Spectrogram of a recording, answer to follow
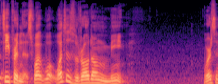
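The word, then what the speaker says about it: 로동: real name is not Nodong because that's a South Korean pronunciation, that the real name is Rodong because that's how they'd say it in North Korea.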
